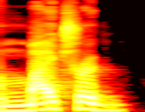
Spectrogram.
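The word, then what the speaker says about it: Mitragyna: It is commonly comes from the Mitragina. We're going soft G today. Yep.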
